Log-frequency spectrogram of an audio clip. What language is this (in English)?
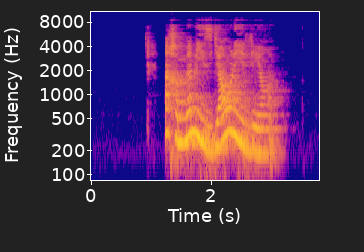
Kabyle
